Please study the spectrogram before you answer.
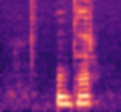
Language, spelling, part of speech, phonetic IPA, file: Polish, udar, noun, [ˈudar], LL-Q809 (pol)-udar.wav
